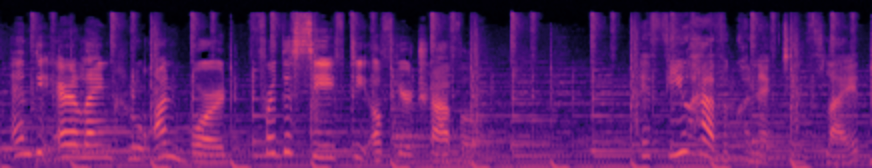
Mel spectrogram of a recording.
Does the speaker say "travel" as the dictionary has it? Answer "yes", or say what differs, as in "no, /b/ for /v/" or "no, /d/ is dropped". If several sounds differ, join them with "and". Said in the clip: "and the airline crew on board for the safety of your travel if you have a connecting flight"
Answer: yes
